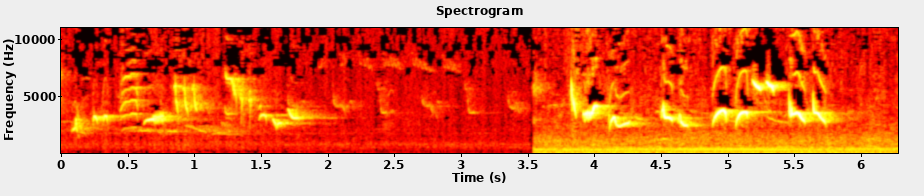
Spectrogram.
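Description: Eurasian blackcap singing: a quick, scratchy warble, a pause, then a loud, clear flourish of fluty rising and falling whistles over a low steady hum.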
